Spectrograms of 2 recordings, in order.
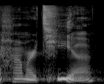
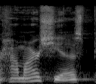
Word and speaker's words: hamartia: And we've learned over, you know, several teachings that the word sin in the Greek is the word hamartia, or hamartia, people pronounce it different.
